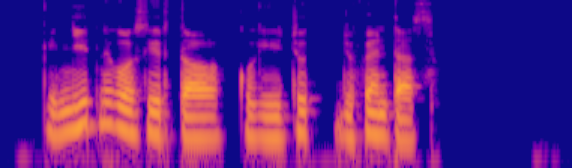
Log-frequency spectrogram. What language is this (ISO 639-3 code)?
kln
